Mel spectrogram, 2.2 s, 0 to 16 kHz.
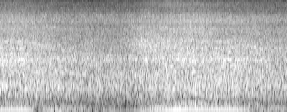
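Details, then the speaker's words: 2008 BMW 550i V8, warm (off about 1.5–2 hours), after VANOS solenoids were cleaned with a paint brush for low-rpm power loss and misfire-like driving without CEL: deep rev climbs and settles evenly, no stumble or miss, feels reactive and smooth. Normal free rev. "hours yeah it's it feels pretty reactive feels pretty smooth"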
